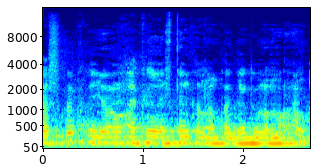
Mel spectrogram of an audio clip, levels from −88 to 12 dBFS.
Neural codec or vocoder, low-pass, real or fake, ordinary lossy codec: codec, 44.1 kHz, 3.4 kbps, Pupu-Codec; 14.4 kHz; fake; MP3, 64 kbps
